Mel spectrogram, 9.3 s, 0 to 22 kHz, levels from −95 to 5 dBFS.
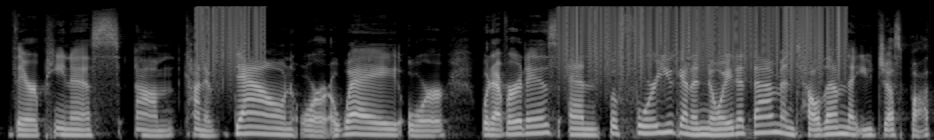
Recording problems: crackling; loud; at 2 s and from 5.5 to 8.5 s; 9 dB below the speech

